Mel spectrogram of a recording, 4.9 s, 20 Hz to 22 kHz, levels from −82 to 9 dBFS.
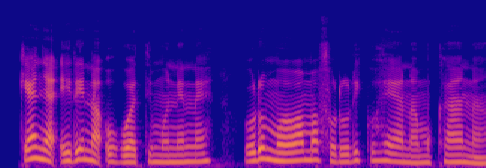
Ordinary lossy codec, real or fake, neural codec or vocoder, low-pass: none; real; none; 19.8 kHz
